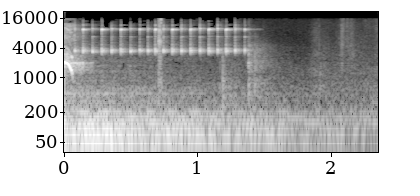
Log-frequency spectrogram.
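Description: Electronic comedy sound effect: a short rising blip, then a rapid, high-pitched pulsing beep for about a second and a half that cuts off suddenly.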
